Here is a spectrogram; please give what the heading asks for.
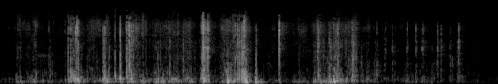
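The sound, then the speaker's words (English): A paper check is torn along its perforated lines in a string of short, crisp ripping bursts with brief pauses between them. The tearing is fairly quiet and fades out over about five seconds. “$5 trillion check. Got to make sure I rip the lines properly.”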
